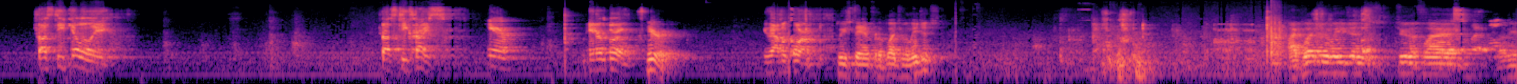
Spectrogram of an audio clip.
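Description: A man speaks calmly into a microphone in a room with a slight echo.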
